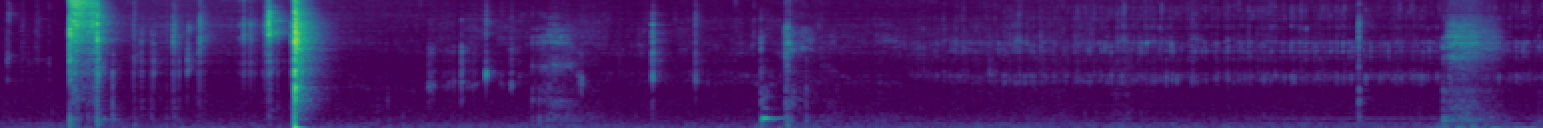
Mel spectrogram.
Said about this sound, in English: I'm about to open a can, so don't do what I did with the toast and like yelp, okay? Like you're fine. It's just a can opening. It's not gonna hurt you.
